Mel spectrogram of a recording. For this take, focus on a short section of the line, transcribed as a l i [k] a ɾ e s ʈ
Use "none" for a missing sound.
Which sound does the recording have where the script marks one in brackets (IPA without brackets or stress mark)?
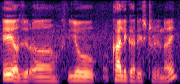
k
